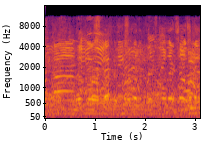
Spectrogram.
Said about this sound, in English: All the fans in the stands, a sold-out crowd on opening night, an announced attendance of 2,649. What a crowd.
